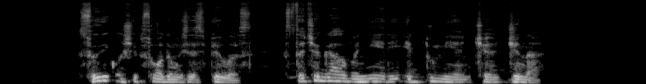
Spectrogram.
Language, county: Lithuanian, Vilnius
